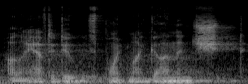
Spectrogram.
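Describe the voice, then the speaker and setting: A man voicing a wry male alien sniper vigilante in a video game cutscene, speaking in a deadpan, dry way. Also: rumbling low, moderate pace, gravelly, soft background music. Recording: reverberant game mix with score.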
